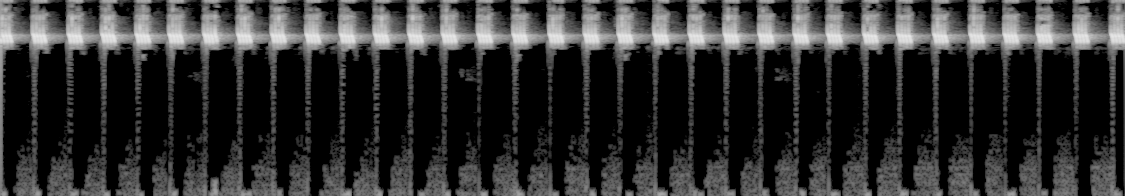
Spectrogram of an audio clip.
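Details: A cricket chirps in a fast, regular rhythm, each short shrill pulse following the last at under a third of a second, clean and uninterrupted.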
